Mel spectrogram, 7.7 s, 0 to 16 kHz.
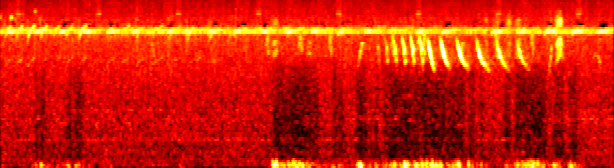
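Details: Stripe-tailed yellow finch at Sobradinho, São Tomé das Letras, Minas Gerais, Brazil, 7 March 2020, giving a quick run of about eight thin, high, downslurred notes over low wind rumble and a steady high insect-like hiss.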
